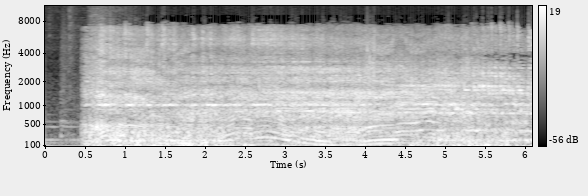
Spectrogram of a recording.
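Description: A Trabant car engine revs loudly at the 12th national Trabant gathering near Loznitsa, its buzzing pitch climbing and dropping in repeated swells for several seconds, with no voices.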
